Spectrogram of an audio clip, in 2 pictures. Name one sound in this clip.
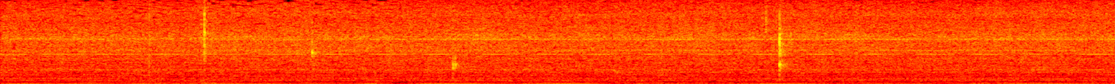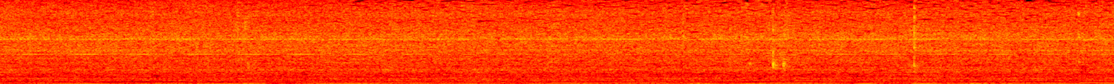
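Plastic parts click and knock together as they are handled.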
